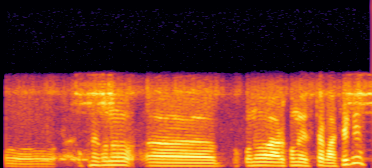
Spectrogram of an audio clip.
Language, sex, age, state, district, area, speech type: Bengali, male, 30-45, West Bengal, Birbhum, urban, conversation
